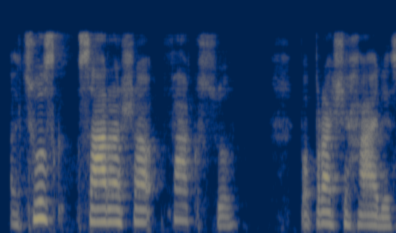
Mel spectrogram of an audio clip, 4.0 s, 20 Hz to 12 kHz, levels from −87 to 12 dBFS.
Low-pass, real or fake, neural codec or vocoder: 7.2 kHz; real; none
